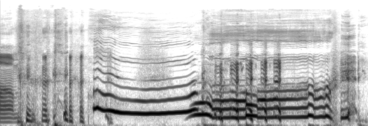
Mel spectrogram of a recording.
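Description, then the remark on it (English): A brief burst of speech gives way to a person imitating blue whale calls: long, loud, drawn-out moaning tones that bend slowly in pitch, followed by a wavering, warbling stretch. “And they're just on top of me making blue whale noises.”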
